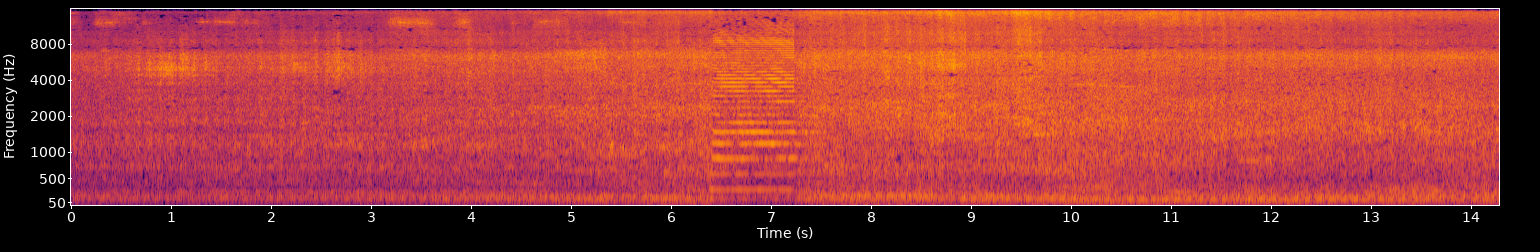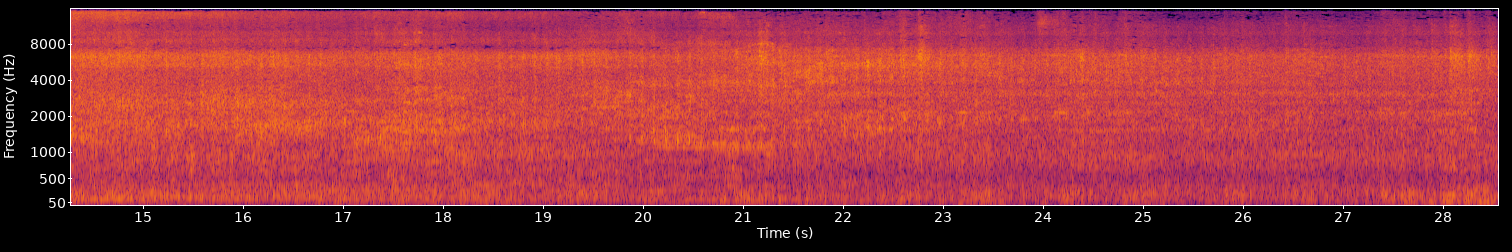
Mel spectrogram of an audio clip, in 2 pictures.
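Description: Indian Railways express train approaching behind an electric locomotive, which sounds one short horn blast about six seconds in, then running through the station at speed, its coaches passing in a loud steady rumble with wheels clattering over the rail joints.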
